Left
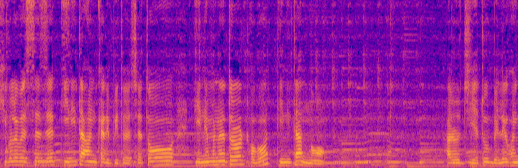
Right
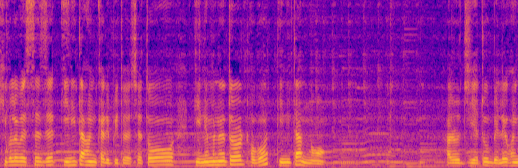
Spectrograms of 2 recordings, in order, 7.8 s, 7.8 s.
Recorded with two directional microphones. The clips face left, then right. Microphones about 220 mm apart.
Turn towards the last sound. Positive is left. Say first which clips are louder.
# right 7 dB
turn(degrees=-45)  # may be behind; listen again after turning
